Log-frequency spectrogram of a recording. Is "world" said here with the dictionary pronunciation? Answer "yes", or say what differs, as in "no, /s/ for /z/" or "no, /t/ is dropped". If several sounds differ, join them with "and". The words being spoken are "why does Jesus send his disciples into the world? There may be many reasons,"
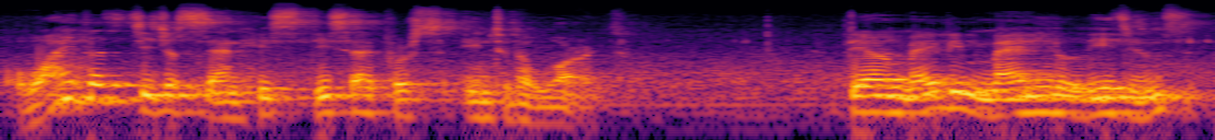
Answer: no, /l/ is dropped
